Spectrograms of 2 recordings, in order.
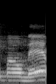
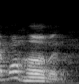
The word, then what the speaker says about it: Maomé: maomé o profeta mohamed a pronúncia correta de maomé mohamed só que quando a gente a brasileirismo negócio fica maomé mas lá ele não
